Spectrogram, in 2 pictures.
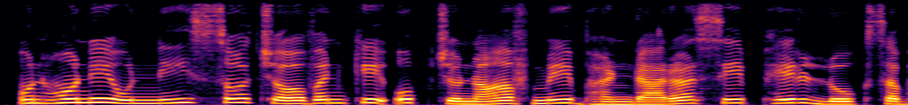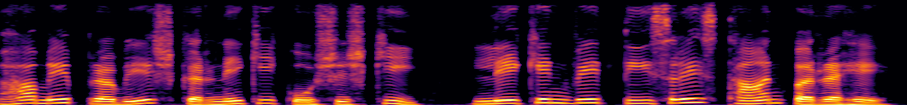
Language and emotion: Hindi, neutral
